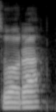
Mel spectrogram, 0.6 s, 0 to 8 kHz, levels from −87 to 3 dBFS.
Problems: none marked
